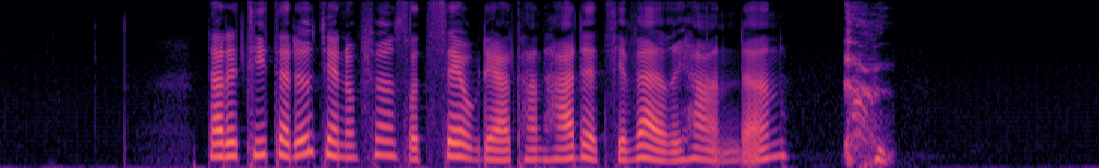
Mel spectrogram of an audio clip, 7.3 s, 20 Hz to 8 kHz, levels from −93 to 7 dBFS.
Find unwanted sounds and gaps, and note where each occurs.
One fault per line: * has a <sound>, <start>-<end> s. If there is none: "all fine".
* has a cough, 5.6-6.0 s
